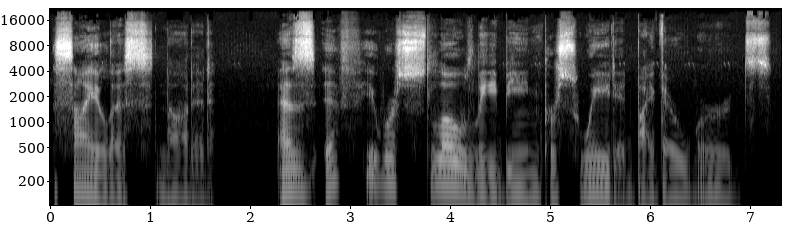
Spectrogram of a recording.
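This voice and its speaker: A man narrating a scripted fantasy story in a theatrical, measured and emphatic way. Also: fairly low pitch, expressive, darkish tone, no echo. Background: music.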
